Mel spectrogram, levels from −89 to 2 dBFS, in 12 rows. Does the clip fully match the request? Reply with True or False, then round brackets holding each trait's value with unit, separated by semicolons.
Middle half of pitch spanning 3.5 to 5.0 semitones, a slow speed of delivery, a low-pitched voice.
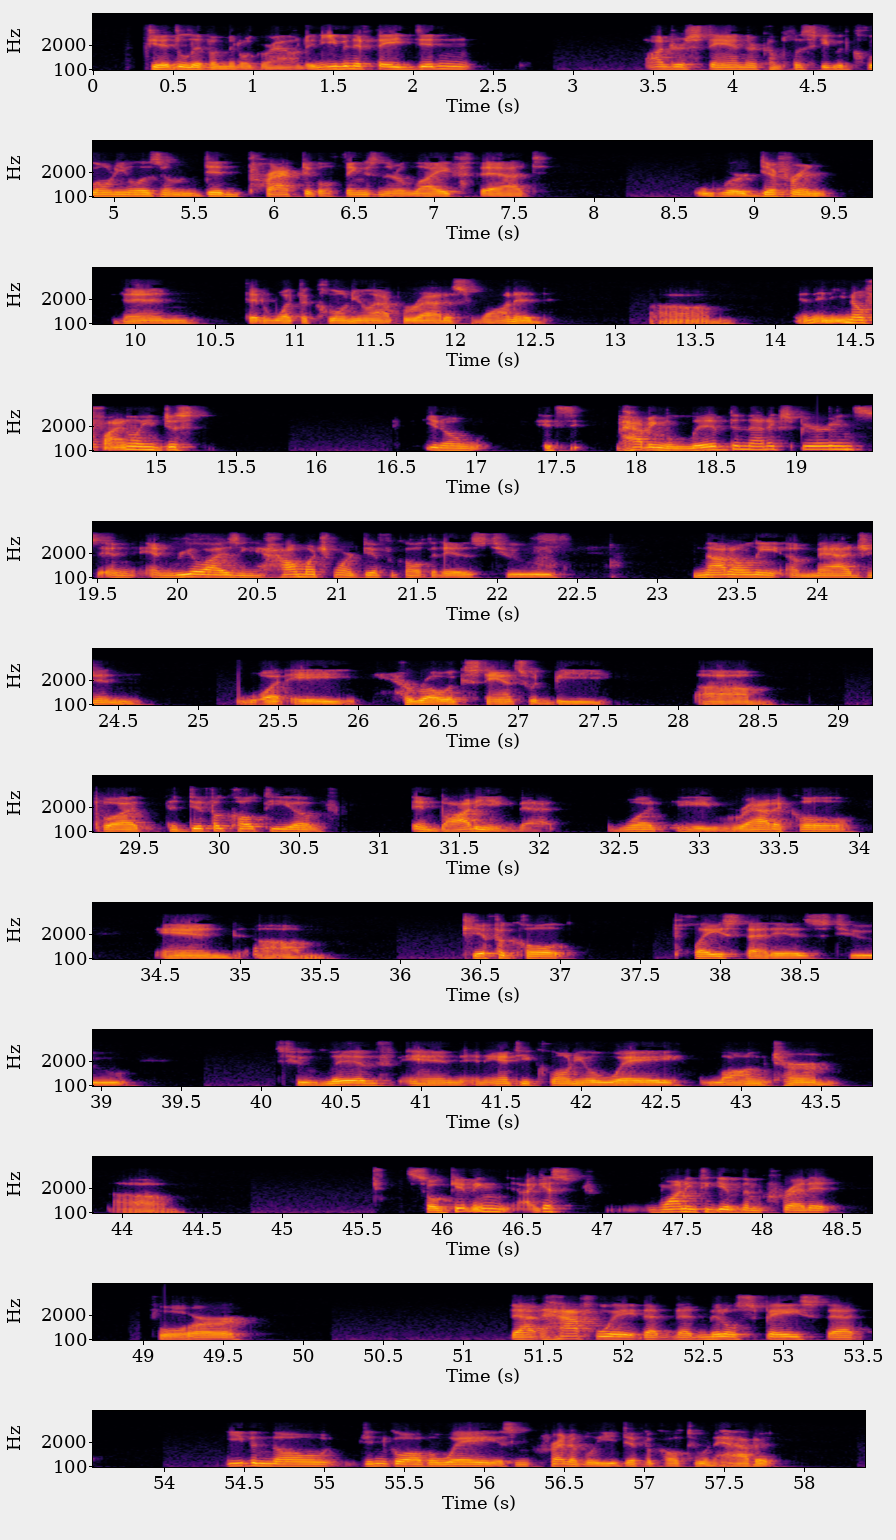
True (4.6 semitones; 125 wpm; 120 Hz)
